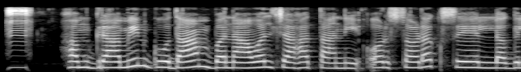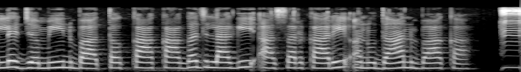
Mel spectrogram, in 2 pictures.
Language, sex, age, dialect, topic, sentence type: Bhojpuri, female, 18-24, Southern / Standard, banking, question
